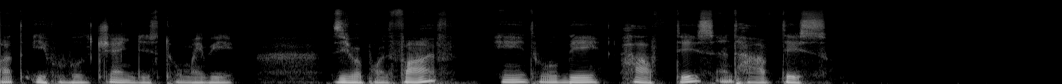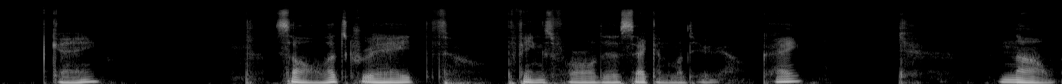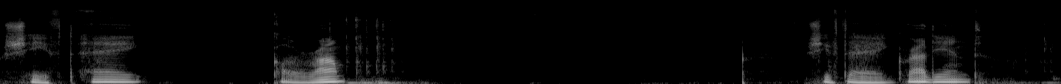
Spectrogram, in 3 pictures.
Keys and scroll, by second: 22.0 shift+a, 24.5-25.1 typing, 29.3 shift+a, 31.4 g, 31.6 r.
